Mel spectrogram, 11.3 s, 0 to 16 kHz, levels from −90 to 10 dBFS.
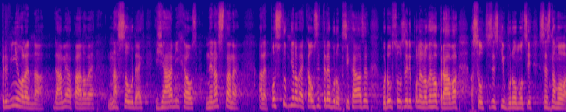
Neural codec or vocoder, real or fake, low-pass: vocoder, 44.1 kHz, 128 mel bands, Pupu-Vocoder; fake; 14.4 kHz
